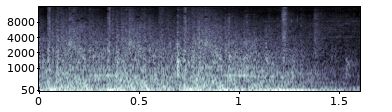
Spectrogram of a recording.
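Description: Pistol gunfire in the video game Doom 2, a dense run of overlapping shots and impacts blended with game noise, loud and continuous for under two seconds.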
